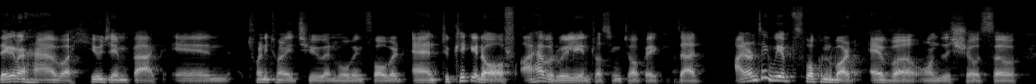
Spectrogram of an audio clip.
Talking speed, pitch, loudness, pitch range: 210 wpm, 100 Hz, -28 LUFS, 90-115 Hz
